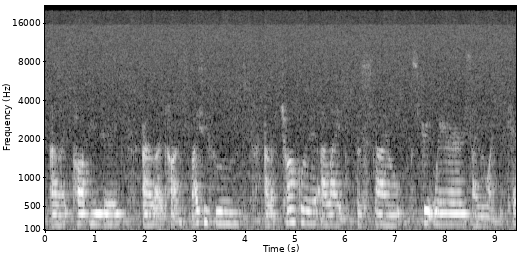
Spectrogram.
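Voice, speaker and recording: A fifteen-year-old girl from Tennessee, chatting casually as a vlogger, rambling with many fillers. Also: fairly low pitch. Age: teens, fifteen. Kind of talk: casual get-to-know-me chat. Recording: tinny phone-like sound in an echoey room with noise.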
